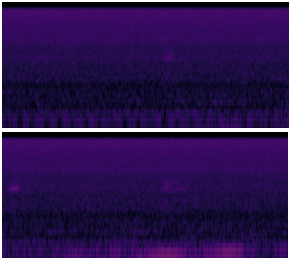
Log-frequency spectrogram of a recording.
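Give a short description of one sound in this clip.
A small screwdriver clicks softly as it turns tiny screws.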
